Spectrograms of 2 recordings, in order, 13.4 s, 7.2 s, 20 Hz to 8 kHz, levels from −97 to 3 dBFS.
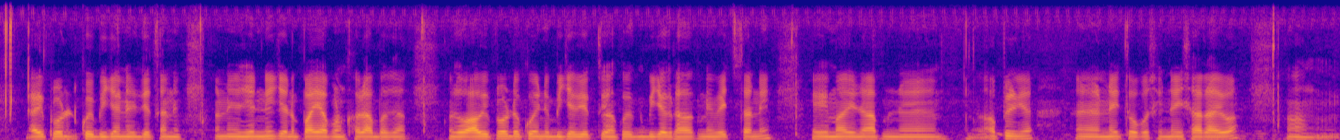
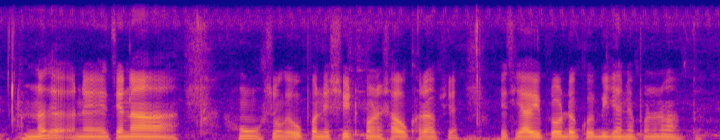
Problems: constant background noise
